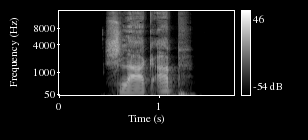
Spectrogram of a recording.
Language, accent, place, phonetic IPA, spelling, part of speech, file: German, Germany, Berlin, [ˌʃlaːk ˈap], schlag ab, verb, De-schlag ab.ogg
- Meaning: singular imperative of abschlagen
